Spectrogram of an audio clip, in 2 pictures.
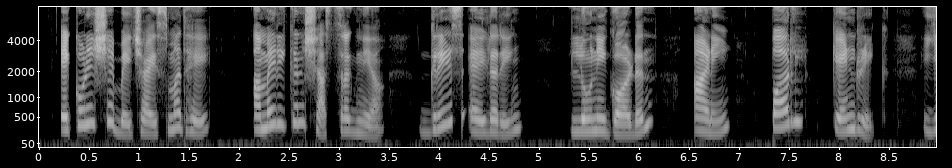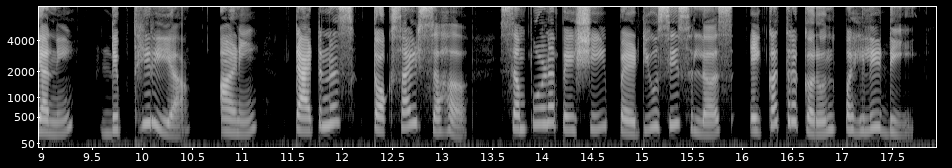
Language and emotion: Marathi, neutral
